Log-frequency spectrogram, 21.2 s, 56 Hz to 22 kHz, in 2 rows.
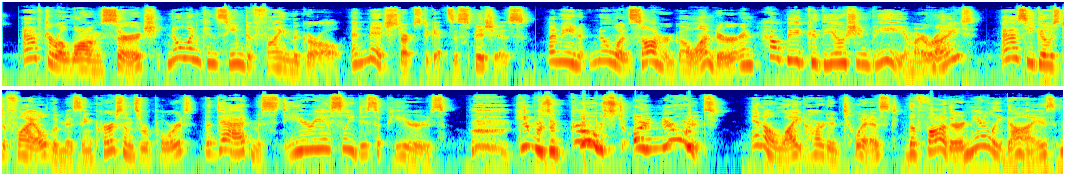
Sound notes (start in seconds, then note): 15.2 gasps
